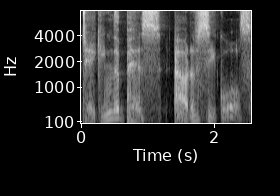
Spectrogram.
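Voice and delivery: mock horror movie poster tagline voice. Suggesting a tagline, the speaker says it like a Scary Movie 2 tagline. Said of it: "say it like a Scary Movie 2 tagline would be said".

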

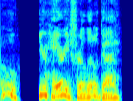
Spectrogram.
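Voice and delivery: put-on whispered voice. Retelling what a lady on stage whispered in his ear, retelling a whisper. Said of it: "she whispered in my ears".

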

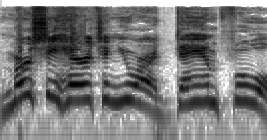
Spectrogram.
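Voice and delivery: very loud, high-pitched, full-throated yell. Artemis, stepping right into mercy's face, yells at her. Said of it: "Artemis yelled".

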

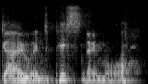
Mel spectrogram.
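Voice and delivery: ordinary talk, nothing marked

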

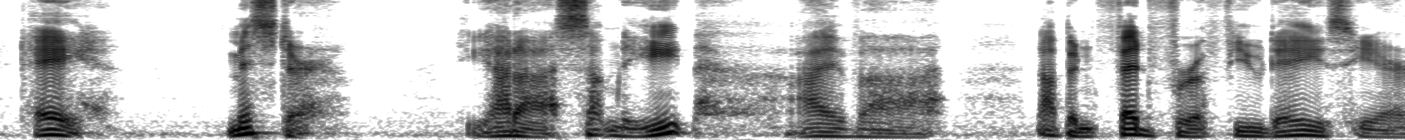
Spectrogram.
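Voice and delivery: hesitant, pleading wood elf voice. Voicing a caged wood elf who rattles the bars and begs for food: voicing a wood elf prisoner. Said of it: "he goes".

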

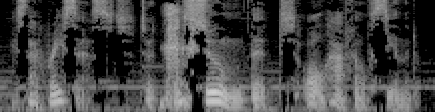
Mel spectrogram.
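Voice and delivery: worried, concerned, hushed whisper under the breath. A player's character turns to a companion, concerned; hushed tone. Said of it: "says in sort of a hushed tone".

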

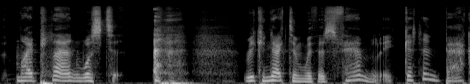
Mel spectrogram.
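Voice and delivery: voice with a slight tremble. Narrator voicing a character answering a question, with a slight quake in her voice. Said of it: "responds with a bit of a quake in her voice".

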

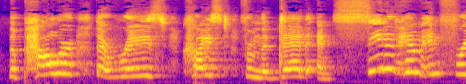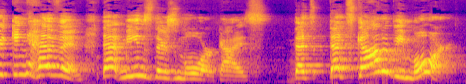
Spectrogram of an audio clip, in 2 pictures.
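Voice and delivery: impassioned, worked-up, fired-up preacher fervor. Addressing a group, the speaker gets worked up. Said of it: "I'm sorry, I'm worked up".

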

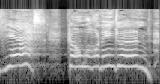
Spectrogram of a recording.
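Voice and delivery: put-on joyful shout. Recalling when England scored, re-enacting his shouting at the TV. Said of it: "I was shouting".

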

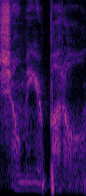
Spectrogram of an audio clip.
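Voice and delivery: very quiet, breathy whispering. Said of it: "I'm gonna whisper into the mic what he whispered".

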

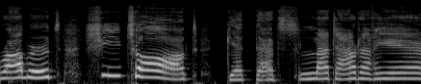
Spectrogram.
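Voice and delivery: put-on acted, very high, drawn-out whiny blubbering like a baby. Retelling an old man calling for his driver Roberts, imitating him crying like a baby. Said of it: "he's crying like a baby".

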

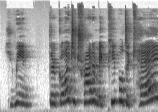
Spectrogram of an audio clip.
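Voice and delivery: high, trembling voice with a tremor. Hearing the invaders described, a listener asks a question; trembling voice. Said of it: "asked with a tremor in her voice".

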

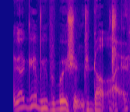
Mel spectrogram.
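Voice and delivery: put-on muffled villain voice with British accent. Quoting a line from the last Batman film, in a mumbling Hardy villain voice. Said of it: "With that weird ass voice".

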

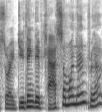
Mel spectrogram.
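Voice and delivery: talking through a mouthful. Speaker asks the other host a question while eating: talking with mouth full. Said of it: "my mouth is full".

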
